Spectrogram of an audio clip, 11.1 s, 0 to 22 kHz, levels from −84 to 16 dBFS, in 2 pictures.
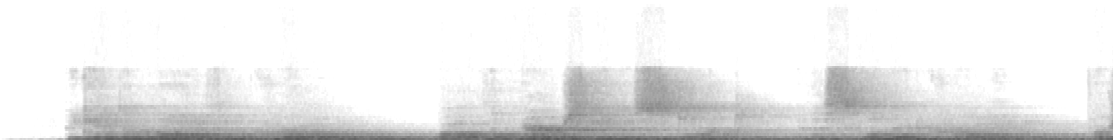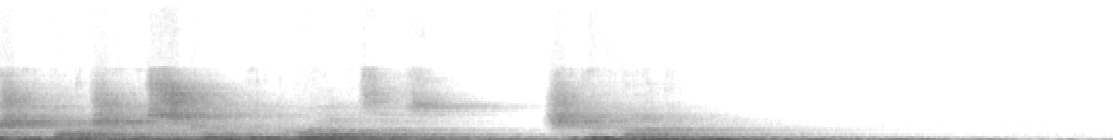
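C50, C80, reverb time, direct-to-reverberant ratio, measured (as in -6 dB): -2.5 dB, 0.0 dB, 2.3 s, -11.0 dB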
